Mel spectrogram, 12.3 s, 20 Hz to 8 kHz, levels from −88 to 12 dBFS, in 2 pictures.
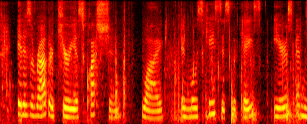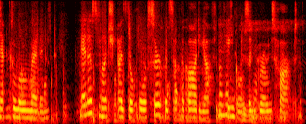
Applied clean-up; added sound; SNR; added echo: neural mask model RNNoise.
